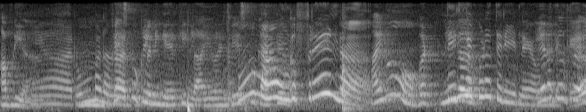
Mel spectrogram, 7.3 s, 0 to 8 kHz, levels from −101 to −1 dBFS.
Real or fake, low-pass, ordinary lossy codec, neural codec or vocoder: real; 7.2 kHz; none; none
